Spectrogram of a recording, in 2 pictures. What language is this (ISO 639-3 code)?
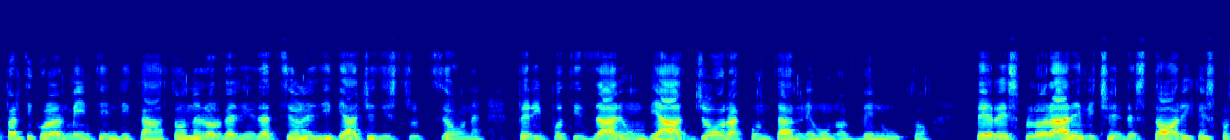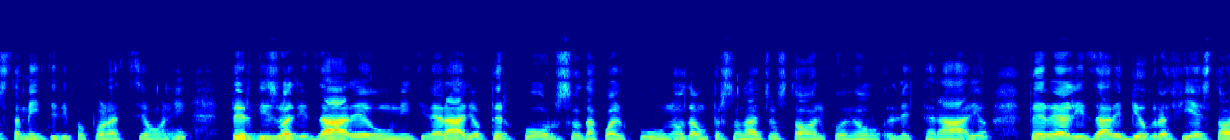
ita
